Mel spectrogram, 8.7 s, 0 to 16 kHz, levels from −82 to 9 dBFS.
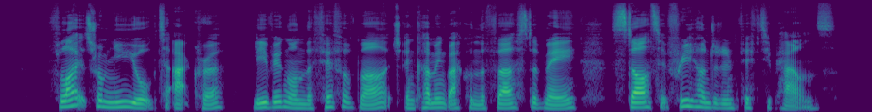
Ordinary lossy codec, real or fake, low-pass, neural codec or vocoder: none; real; 14.4 kHz; none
